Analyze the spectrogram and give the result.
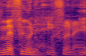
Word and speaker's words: Mifune: I think I said his name right. – Mifune.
